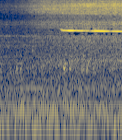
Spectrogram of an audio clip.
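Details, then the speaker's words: Boost leak tester on a lipless turbine inlet: high thin hiss builds and holds as pressurized air escapes past the leaky coupler, which has no lip for the clamp to grab; hairspray planned to seal it. "yeah I got a leaky coupler as you see there there's no lip that's not cool"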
